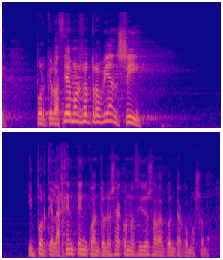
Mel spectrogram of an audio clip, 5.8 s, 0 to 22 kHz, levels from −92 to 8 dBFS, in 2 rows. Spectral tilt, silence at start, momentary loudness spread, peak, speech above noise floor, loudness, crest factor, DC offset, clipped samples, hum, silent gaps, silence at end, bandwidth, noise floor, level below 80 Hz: -5 dB/octave; 0 s; 19 LU; -8 dBFS; 44 dB; -29 LUFS; 22 dB; under 0.1%; under 0.1%; none; none; 0.15 s; 16 kHz; -74 dBFS; -64 dBFS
